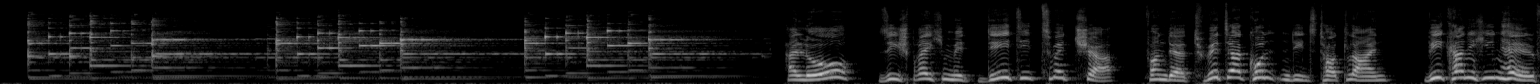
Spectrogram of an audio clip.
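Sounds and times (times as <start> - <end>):
melodic phone ringtone: 0.3 - 7.8
speech: 7.9 - 15.3.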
